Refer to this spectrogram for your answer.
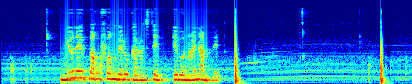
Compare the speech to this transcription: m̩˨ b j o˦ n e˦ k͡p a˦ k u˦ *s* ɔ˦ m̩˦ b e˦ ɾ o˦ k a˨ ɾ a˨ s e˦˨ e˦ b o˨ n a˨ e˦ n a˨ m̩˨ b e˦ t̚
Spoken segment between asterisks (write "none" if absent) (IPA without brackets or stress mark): f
